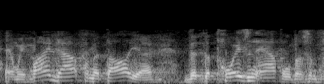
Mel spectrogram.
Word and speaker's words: Athaliah: Her name is Athaliah. – That's how you say it.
